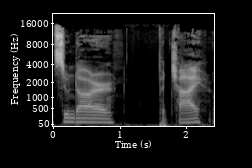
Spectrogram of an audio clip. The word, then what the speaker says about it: Sundar Pichai: Combined with, I can never say his name right, Sundar Pichai or whatever, the Google CEO. – That's pretty close.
